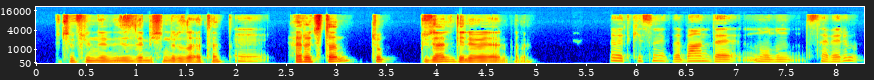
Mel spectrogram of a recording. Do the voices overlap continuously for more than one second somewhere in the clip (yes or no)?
no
